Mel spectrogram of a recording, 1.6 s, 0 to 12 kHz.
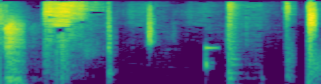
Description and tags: A pack of loopable and mixable electronic beats which will loop at APPROXIMATELY 150 bpm. You need to string them together or loop them to get the effect and they were made for a project with a deliberate loose feel.
electronic, 150-bpm, music, beat, drum, electro, processed, noise, loop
